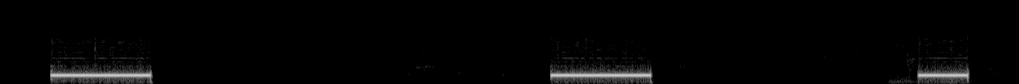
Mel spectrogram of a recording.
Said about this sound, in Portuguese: Nossa, a ligação tá chamando.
